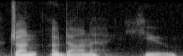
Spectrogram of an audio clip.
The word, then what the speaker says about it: John O'Donohue: I'd heard of him, John O'Donohue. That's how you say it.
